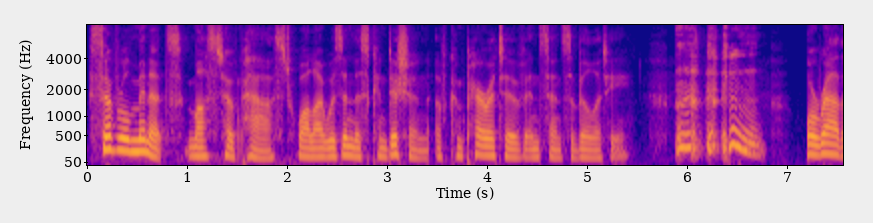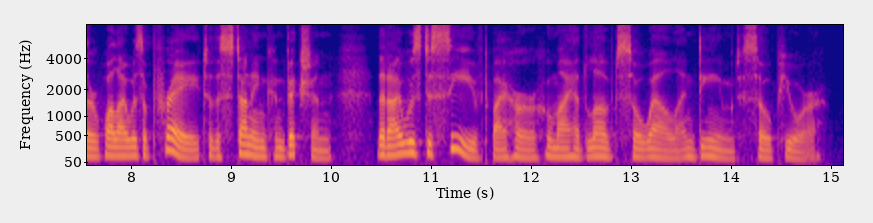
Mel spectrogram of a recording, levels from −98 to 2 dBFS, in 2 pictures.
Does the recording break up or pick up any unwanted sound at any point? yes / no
yes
